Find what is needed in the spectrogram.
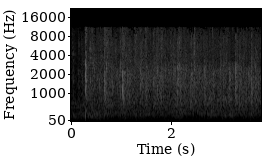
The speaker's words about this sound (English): You can clap about that.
